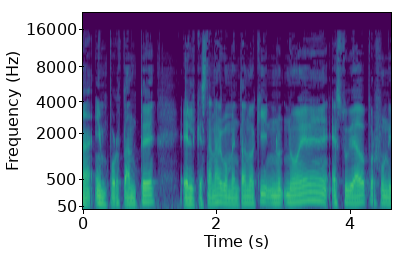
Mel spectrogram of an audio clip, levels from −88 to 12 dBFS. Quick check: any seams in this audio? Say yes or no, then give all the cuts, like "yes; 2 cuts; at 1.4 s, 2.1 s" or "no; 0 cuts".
yes; 1 cut; at 1.7 s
